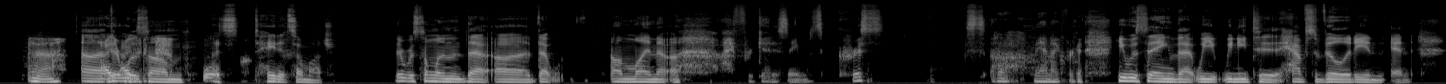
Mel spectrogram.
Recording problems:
none

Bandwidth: 18 kHz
